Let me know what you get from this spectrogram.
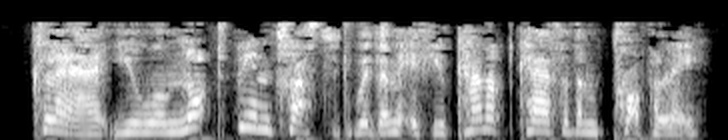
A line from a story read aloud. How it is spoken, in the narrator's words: DuBarry barks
